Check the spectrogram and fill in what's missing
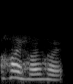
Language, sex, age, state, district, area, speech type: Assamese, female, 30-45, Assam, Sonitpur, rural, conversation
